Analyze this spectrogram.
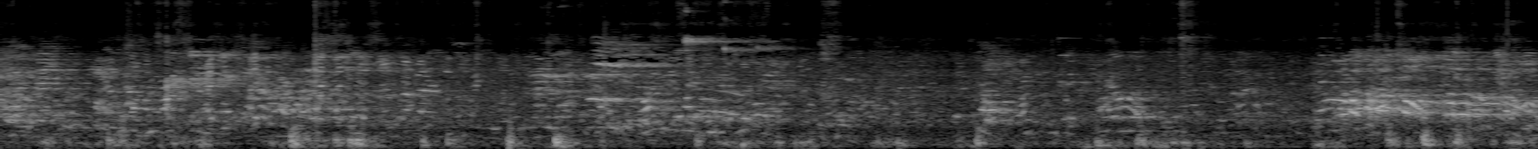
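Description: Young women on a team chatter and cheer loudly in a large echoing gym.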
